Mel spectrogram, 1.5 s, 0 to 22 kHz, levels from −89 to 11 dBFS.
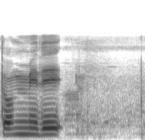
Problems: constant background noise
